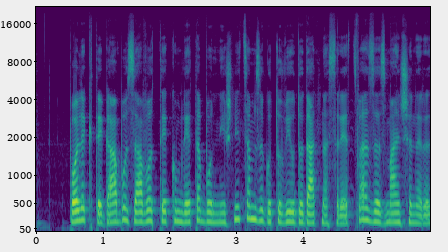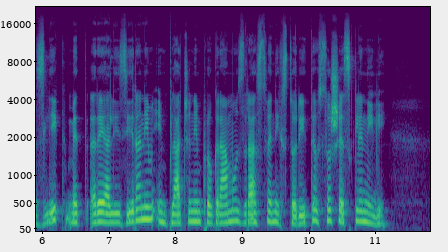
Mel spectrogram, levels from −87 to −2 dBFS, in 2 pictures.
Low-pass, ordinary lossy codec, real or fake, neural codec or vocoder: 19.8 kHz; none; real; none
